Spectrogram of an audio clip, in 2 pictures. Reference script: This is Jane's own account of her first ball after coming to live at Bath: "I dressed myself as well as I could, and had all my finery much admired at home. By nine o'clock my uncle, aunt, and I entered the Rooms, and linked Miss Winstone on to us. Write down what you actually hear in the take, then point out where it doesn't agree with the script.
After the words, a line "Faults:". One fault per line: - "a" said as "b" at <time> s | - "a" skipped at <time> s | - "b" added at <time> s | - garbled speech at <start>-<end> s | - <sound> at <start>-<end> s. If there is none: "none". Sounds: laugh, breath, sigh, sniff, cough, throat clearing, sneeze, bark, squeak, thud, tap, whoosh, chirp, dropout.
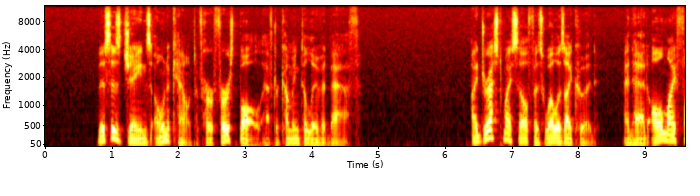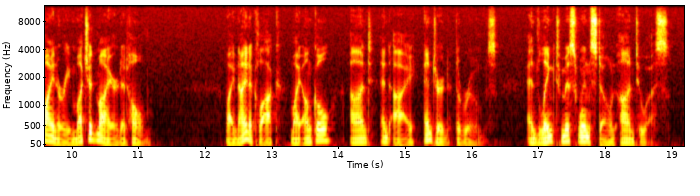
This is Jane's own account of her first ball after coming to live at Bath: "I dressed myself as well as I could, and had all my finery much admired at home. By nine o'clock my uncle, aunt, and I entered the Rooms, and linked Miss Winstone on to us.
Faults:
none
